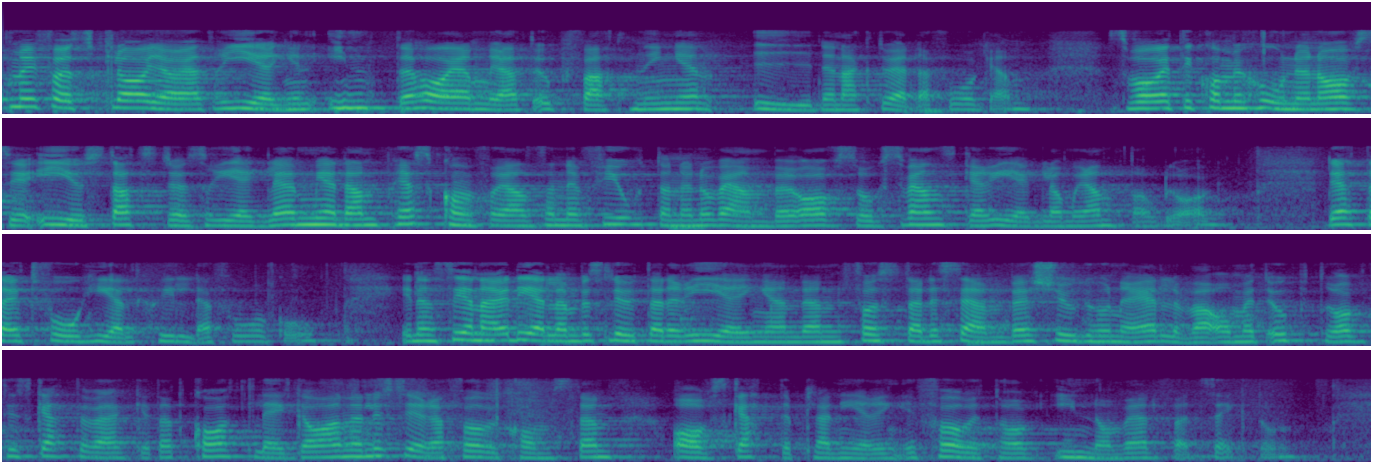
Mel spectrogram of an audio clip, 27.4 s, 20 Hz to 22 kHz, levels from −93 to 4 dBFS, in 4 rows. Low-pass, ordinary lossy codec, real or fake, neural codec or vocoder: none; none; real; none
